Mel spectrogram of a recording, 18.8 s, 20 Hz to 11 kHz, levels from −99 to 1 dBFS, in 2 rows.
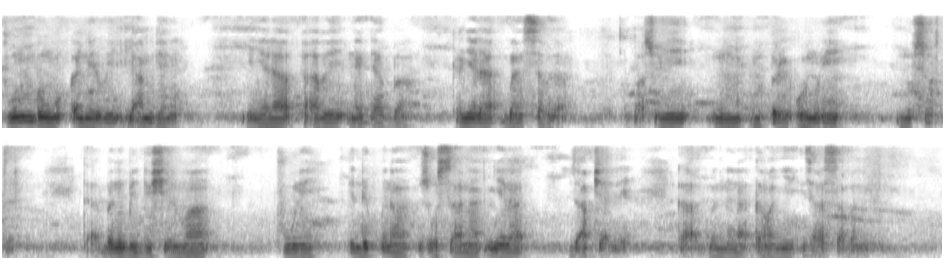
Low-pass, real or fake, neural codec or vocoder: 7.2 kHz; fake; codec, 16 kHz, 6 kbps, DAC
